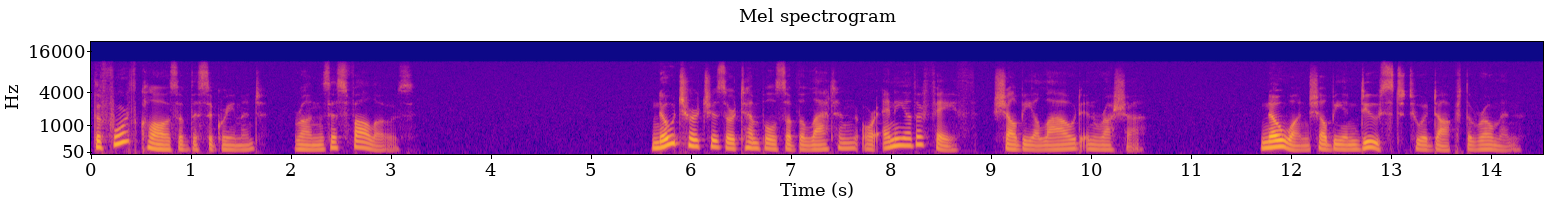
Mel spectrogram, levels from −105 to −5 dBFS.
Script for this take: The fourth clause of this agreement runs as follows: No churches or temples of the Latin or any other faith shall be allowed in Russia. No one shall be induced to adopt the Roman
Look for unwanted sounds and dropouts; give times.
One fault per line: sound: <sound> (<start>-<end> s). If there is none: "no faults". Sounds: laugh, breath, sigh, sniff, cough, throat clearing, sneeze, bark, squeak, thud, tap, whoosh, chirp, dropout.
no faults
